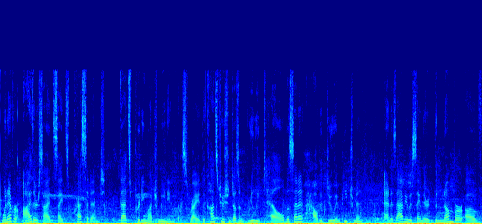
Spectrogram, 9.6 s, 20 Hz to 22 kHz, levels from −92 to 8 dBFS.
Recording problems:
low rumble; loud; throughout; 7 dB below the speech
murmuring crowd; noticeable; throughout; 10 dB below the speech
electrical hum; very faint; from 2.5 s on; 60 Hz, 30 dB below the speech

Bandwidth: 15 kHz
